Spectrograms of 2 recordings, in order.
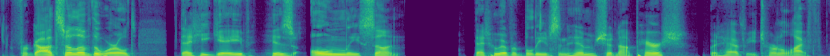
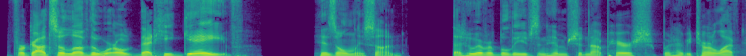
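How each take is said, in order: First: The stress is on the word only. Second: The stress is on the word gave.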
